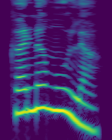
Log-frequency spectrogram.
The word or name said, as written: ಕರ್ಣಮೂಲ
